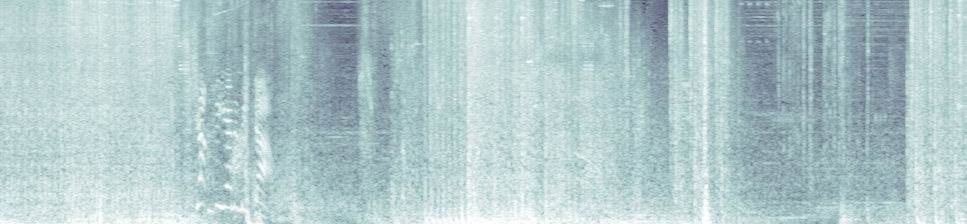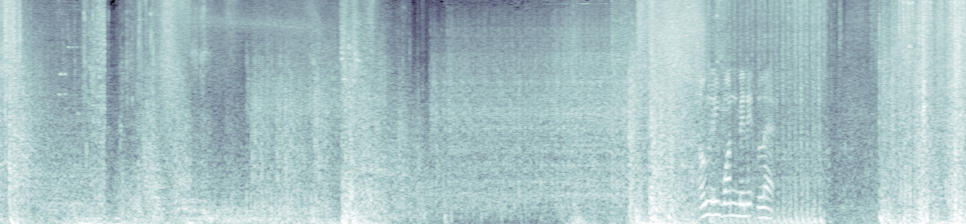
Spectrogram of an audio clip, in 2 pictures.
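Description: Gunfire from a game rifle rattles in bursts.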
